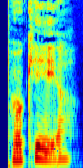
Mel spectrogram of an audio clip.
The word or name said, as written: påkære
